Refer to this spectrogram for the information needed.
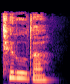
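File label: "tilde", British English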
